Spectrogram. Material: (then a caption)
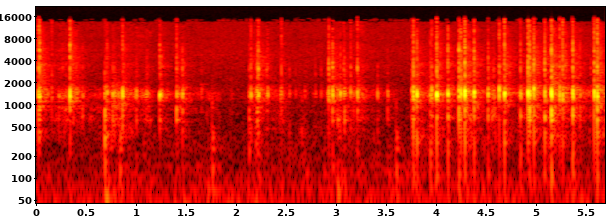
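Cardboard. Long nails tap and scratch the top and front of a small printed cardboard supplement box held upright. Quick, dry, papery taps with a hollow mid-toned knock are mixed with soft crinkly scratching. The tapping starts sparse, then turns denser and louder toward the end.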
